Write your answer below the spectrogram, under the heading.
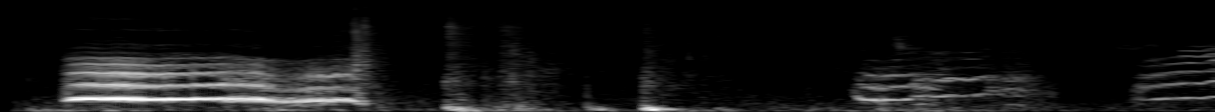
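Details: Domestic cat household where a mother cat no longer wants to feed two foster kittens and the father cat steps in; a loud, drawn-out harmonic meow, then short thuds and rustles, and two softer meows near the end.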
